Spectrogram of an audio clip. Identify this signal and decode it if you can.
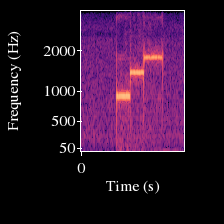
Special information tone.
